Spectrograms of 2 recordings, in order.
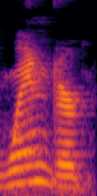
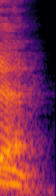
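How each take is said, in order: First: It ends with an 'er' sound. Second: It ends with a clear 'oh' sound.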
